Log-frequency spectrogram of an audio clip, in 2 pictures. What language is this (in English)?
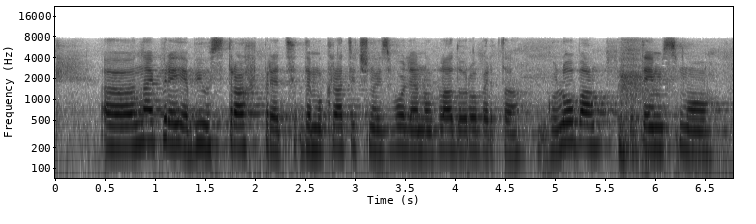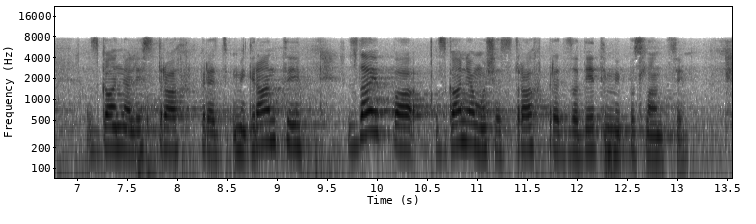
Slovenian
